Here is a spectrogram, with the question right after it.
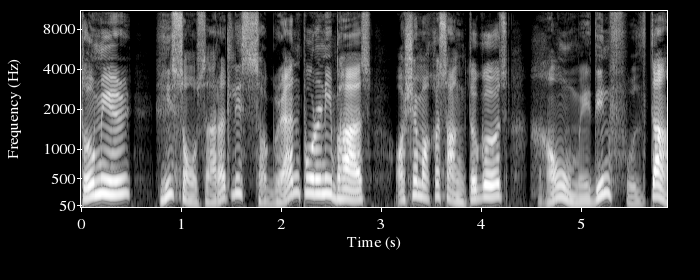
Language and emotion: Goan Konkani, happy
